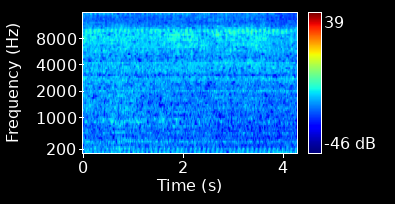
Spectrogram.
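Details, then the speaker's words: Honda Beat FI scooter idling after CVT repair of cricket-like noise from worn rollers and slider pieces, dirtied by leaking crankshaft oil seal still to be replaced; even low putter, no belt-side chirp, normal CVT. "Tapos try natin siyang panda rin kung maingay pa rin. Yan, nawala na po yung ingay ng panggilid niya."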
